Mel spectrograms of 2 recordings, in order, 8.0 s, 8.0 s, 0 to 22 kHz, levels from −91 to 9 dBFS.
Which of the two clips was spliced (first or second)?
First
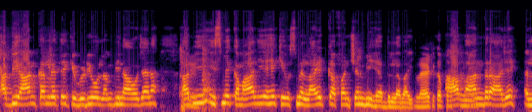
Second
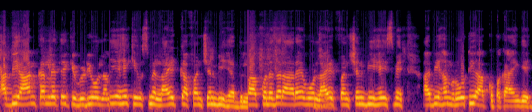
second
